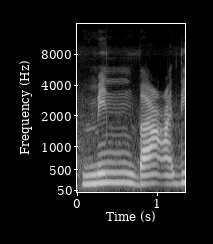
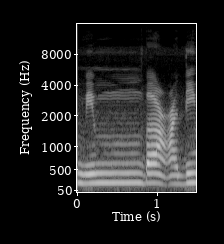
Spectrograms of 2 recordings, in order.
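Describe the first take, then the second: First: The first word ends with an n sound. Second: The first word ends with an m sound. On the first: The speaker calls it wrong. "ये गलत है" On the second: The speaker calls it right. "हम पढ़ेंगे"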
